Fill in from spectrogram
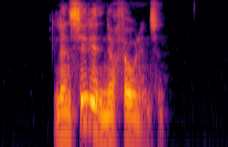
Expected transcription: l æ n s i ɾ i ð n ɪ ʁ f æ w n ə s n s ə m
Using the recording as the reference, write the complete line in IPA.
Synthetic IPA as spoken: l æ n s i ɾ i ð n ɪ ʁ f æ w n ə n s ə n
